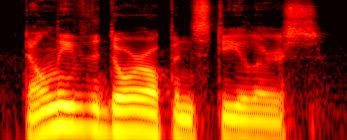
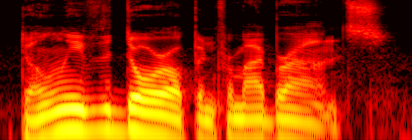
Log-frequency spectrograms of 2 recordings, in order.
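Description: First: Taunting warning. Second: Said in the usual way. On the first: Real, not acted. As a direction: call it out at the rival team. Taunting the Steelers.

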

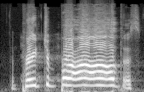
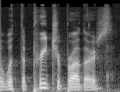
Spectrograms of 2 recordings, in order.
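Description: First: Loud, slow, drawn-out repeat; emphatic shout. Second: Said in the usual way. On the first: Real, not acted. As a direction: call the name out big.

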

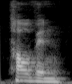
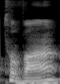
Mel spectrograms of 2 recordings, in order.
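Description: First: Tauvin read the German way, "Tow-vin"; German spelling pronunciation. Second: Thauvin the French way, "To-van"; French pronunciation. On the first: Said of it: "und nicht Tauvin". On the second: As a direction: say Thauvin with O and a nasal ending. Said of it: "sage ich doch auch". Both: Shown as a demonstration.

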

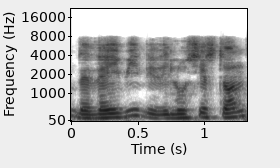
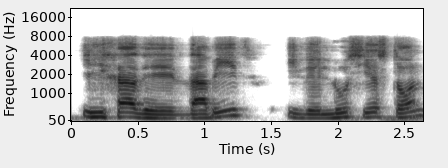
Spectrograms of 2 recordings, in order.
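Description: First: "David" dicho a la inglesa, DEI-vid; pronunciación inglesa. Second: "David" dicho a la española, con a clara y acento en la i; pronunciación española. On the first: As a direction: di "David" como nombre inglés, con diptongo ei y acento inicial. ("David" pronunciado en inglés) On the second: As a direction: di "David" como nombre español, da-BID. Repite el nombre con otra pronunciación. ("David" pronunciado en español) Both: Real, not acted.

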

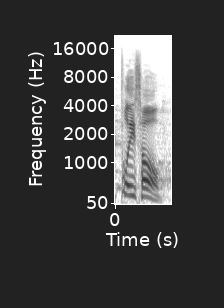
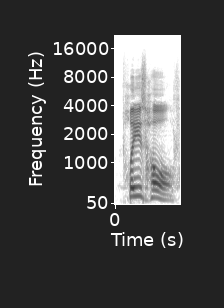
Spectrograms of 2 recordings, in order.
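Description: First: Mock agent voice. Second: Said in the usual way. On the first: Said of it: "Let me put you on". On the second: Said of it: "is one of those terms".

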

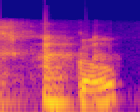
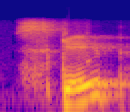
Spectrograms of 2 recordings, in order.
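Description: First: "Scope" said with a long o, like rope; "Scope" said with an oh vowel; wrong pronunciation. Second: "Scape" said with an ay vowel, like cape; "Scape" said with a clear ay sound; corrected pronunciation. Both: Shown as a demonstration. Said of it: "let's try this again".

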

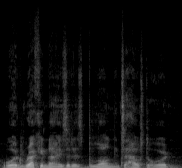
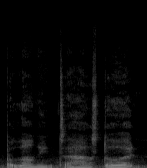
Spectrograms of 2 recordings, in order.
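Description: First: Said in the usual way. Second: "Belonging to House Do'Urden" much softer, whispered. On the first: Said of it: "echoed as a whisper". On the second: A narrator's reading. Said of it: "Drizzt whispered aloud".

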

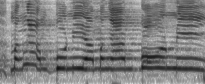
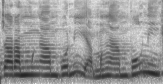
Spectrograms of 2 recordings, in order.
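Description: First: Shouted mengampuni ya mengampuni, much louder and higher; mengampuni keras. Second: Said in the usual way. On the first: Shown as a demonstration. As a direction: punch "mengampuni ya mengampuni" out loud. (teriakkan "mengampuni ya mengampuni" keras)

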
